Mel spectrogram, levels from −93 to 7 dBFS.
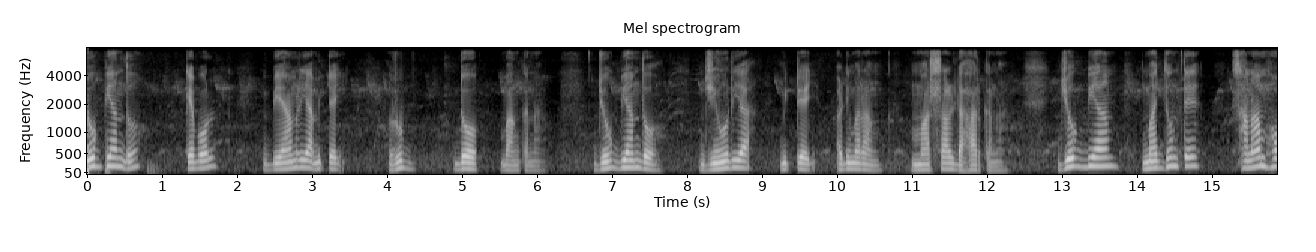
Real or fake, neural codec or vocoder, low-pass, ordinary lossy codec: real; none; 7.2 kHz; none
